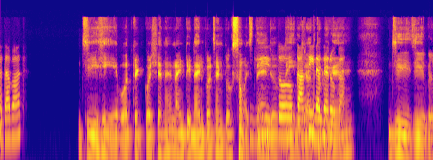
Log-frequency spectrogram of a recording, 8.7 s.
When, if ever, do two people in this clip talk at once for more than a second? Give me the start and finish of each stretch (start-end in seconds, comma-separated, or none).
5.1-6.9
